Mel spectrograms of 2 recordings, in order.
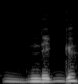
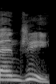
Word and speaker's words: Ng: There's no fucking vowels in that woman's last name. That's how do you say it? NG. I've never attempted to say it. Nig. Kim NG. Hey. I know. You can't say that. There's no I in it. There's no I. You're creating a vowel.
